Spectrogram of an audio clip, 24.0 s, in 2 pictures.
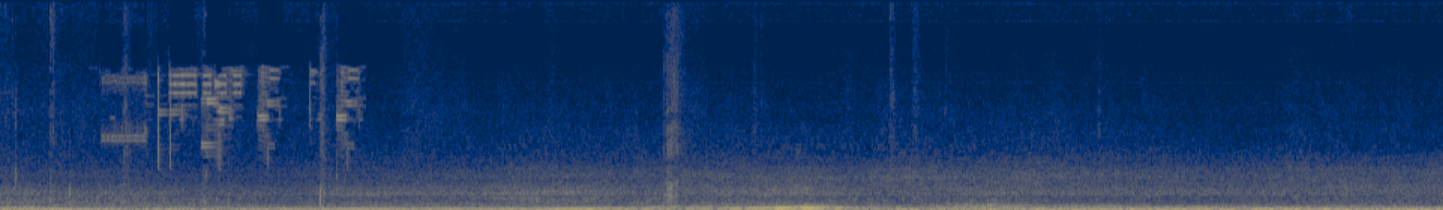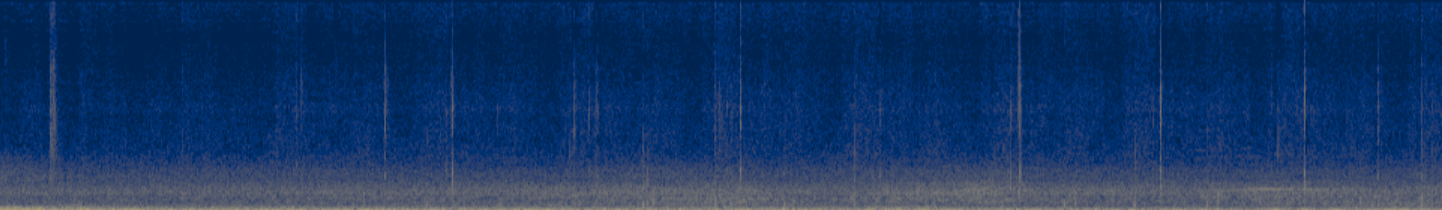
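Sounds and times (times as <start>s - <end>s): vehicle engine running: 0.0s - 4.2s, 9.6s - 24.0s.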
